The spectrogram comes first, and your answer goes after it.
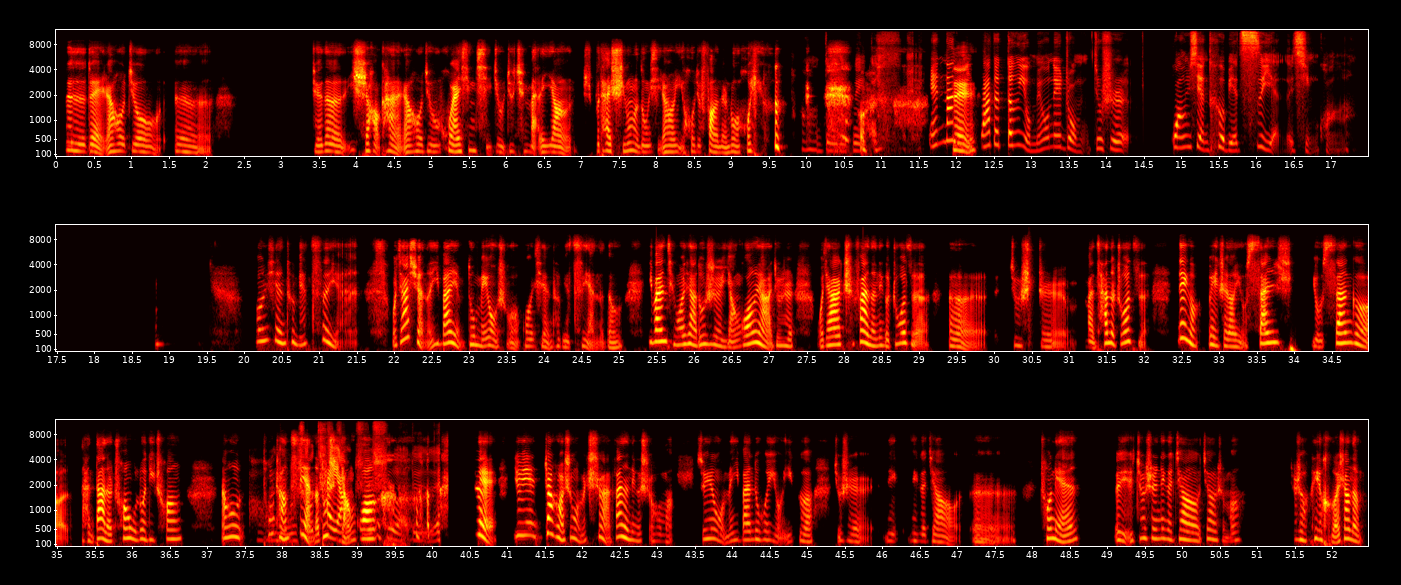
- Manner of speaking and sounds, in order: laugh; chuckle; other background noise; teeth sucking; laugh
- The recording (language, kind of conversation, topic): Chinese, podcast, 怎样的灯光最能营造温馨感？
